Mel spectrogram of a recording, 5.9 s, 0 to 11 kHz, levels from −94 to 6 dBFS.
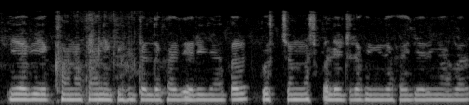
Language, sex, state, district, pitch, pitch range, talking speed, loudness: Hindi, male, Chhattisgarh, Korba, 170 Hz, 165-175 Hz, 245 wpm, -32 LUFS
